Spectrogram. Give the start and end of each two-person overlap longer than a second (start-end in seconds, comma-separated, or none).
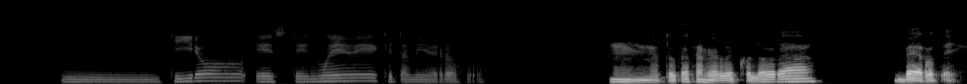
none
